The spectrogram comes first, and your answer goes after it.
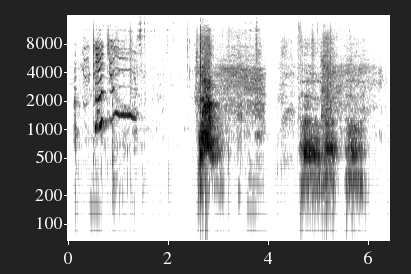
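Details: Indoor pet dog reacting to its own reflection as an intruder: a high whine-like rising sound, then one sharp bark and a sustained growl, with a final pair of growling barks.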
